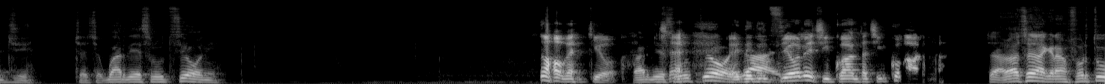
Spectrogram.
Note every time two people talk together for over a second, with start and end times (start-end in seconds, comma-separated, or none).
6.3-7.9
